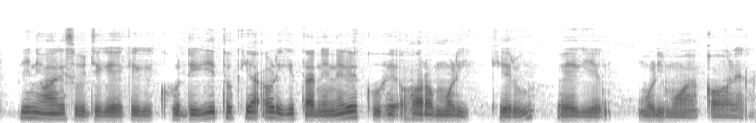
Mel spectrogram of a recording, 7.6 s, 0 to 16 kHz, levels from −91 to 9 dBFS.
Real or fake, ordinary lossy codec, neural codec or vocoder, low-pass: fake; none; codec, 16 kHz, 16 kbps, FreqCodec, larger model; 7.2 kHz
